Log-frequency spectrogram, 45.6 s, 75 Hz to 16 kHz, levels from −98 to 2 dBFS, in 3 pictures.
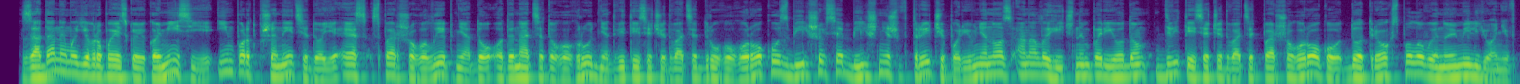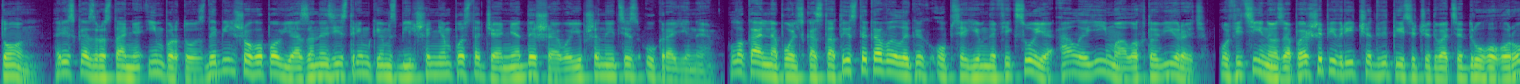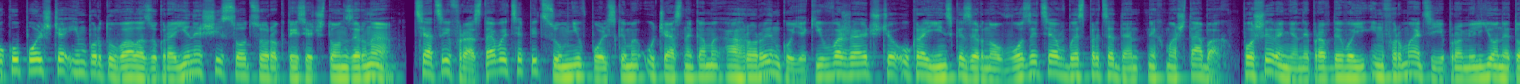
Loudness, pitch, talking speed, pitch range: -21 LUFS, 125 Hz, 120 wpm, 110-140 Hz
